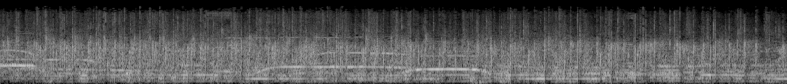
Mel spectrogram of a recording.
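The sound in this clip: An audience at a comedy show applauds as a comic is introduced, with dense, steady clapping that holds at an even, loud level for the whole stretch.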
